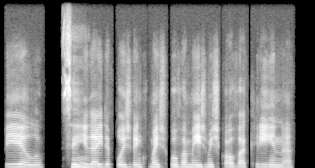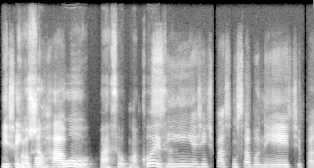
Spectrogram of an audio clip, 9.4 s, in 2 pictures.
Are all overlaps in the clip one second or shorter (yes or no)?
no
